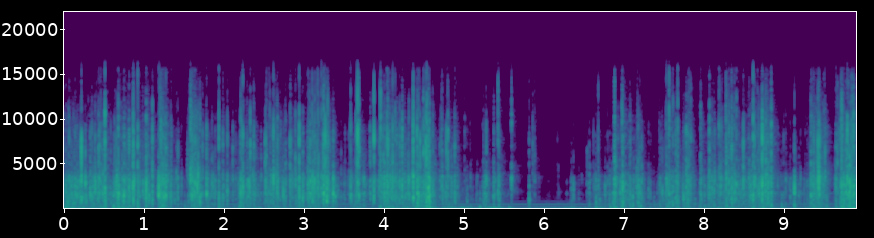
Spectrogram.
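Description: Fingertips and short nails scratch and press across a black and silver foil-lined metallised plastic crisp packet with crisps still inside, lying flat on a white table. Dense, bright crinkling and crackling runs throughout, easing briefly to a softer scratching near the middle before picking back up, with a faint steady hum underneath.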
